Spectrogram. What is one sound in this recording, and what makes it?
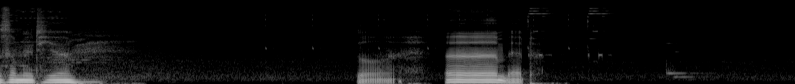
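Short electronic menu tones blip as selections change.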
